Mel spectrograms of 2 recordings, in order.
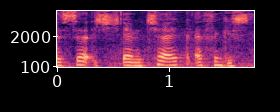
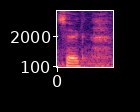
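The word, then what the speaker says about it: Čech: They gathered to protest, and even Peter Cech, I think it's pronounced Cech, former Chelsea goalkeeper, had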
